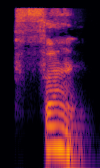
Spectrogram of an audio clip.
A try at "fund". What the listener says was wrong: There is a D.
